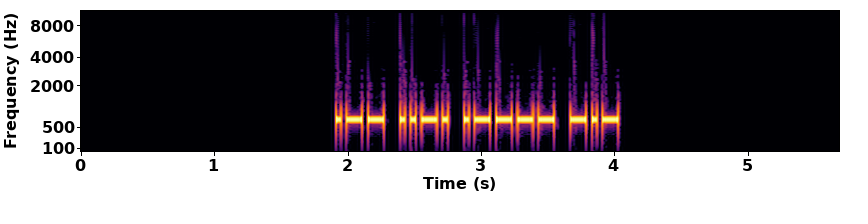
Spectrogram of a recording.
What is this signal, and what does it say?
Morse code, heard as a keyed tone, about 31 wpm, 700 Hz. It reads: WF1K
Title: USA Call Signs - 4 Characters - 30wpm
